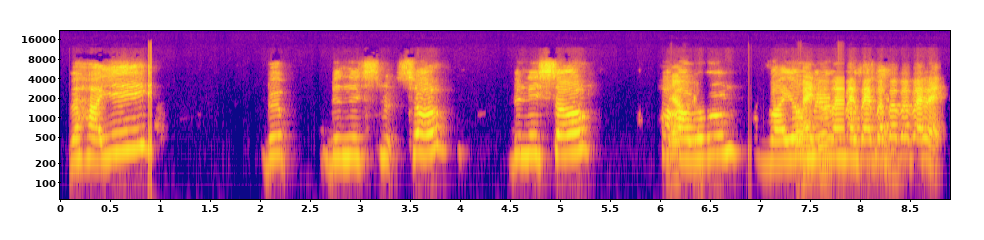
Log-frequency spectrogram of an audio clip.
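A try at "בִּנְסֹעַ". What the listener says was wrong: Being soa. There's a vowel under the ayin, so it has a sound. So it's being soa.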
